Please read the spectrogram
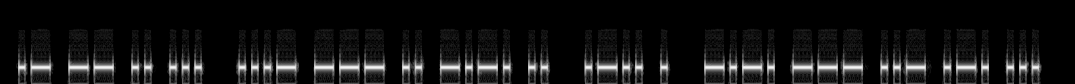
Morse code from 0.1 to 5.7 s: AMIS VOICI

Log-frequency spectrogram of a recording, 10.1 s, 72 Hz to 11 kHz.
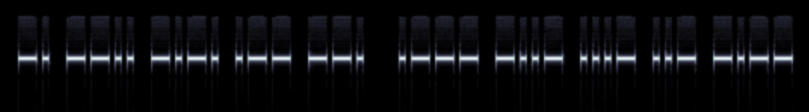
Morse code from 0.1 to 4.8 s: NZCWG

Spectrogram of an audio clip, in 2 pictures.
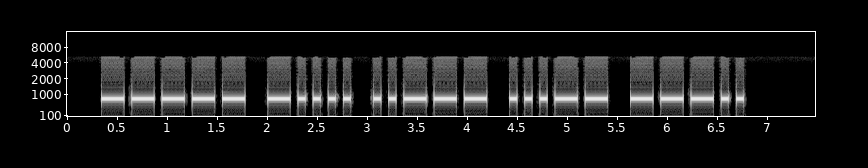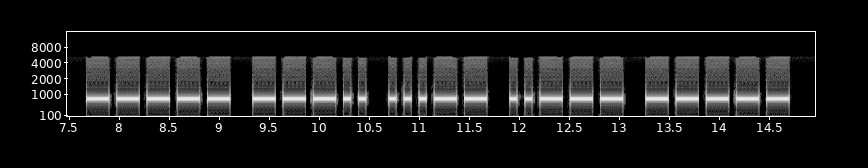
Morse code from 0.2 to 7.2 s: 06238

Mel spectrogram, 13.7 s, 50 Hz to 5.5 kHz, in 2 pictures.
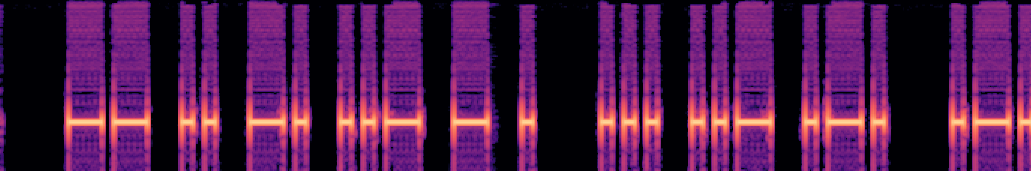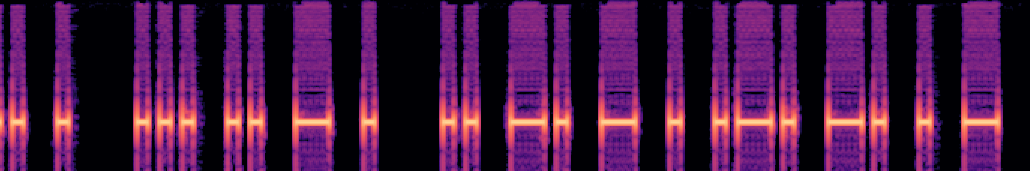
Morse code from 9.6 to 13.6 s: INTERNET

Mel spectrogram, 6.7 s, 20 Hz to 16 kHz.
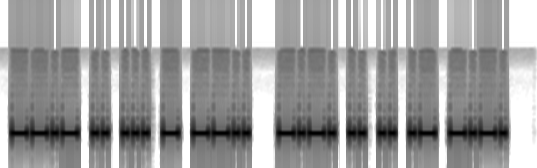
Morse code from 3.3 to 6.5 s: CIIAC

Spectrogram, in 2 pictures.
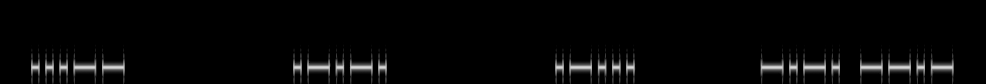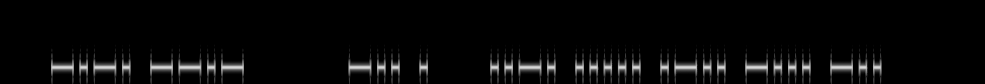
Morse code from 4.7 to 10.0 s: <AS> CQ

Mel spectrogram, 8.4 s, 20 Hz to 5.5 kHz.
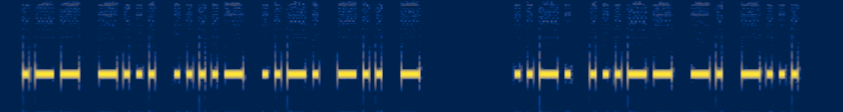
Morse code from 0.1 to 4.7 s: WB4FDT

